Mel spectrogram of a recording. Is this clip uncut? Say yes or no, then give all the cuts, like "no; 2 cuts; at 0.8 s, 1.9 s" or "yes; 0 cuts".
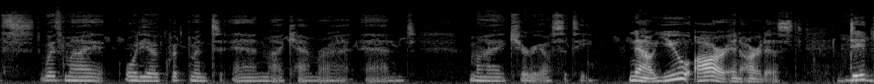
yes; 0 cuts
